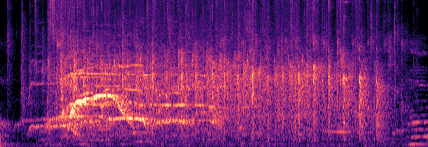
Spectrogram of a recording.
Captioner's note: applause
